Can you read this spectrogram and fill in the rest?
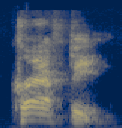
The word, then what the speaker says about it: Crafty: And get, spell that, what is it, Frappy? F? – Crafty. C-R-A-F-T-Y.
